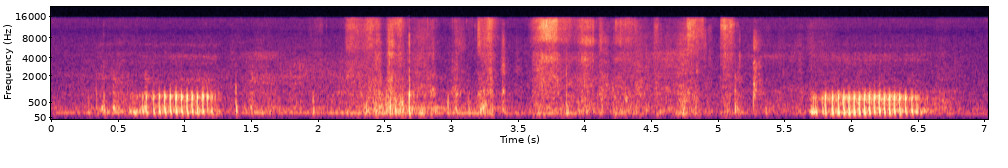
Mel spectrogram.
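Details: A pug named LuLu snores indoors while Charlie, a little black pug puppy, drifts off to sleep out of boredom. Two loud, rasping snores come about five seconds apart, with faint rustling and clicks between them.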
